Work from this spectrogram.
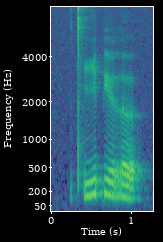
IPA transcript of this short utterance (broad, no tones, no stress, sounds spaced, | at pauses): tʼ i pʲ ø r ə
